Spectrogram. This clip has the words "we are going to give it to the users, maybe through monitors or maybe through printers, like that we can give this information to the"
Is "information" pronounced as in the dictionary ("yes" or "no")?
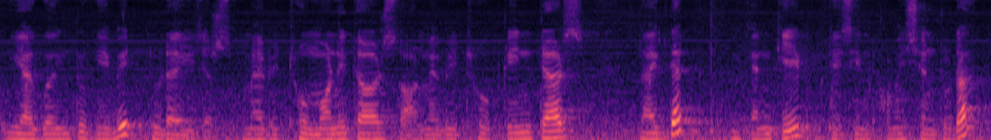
no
